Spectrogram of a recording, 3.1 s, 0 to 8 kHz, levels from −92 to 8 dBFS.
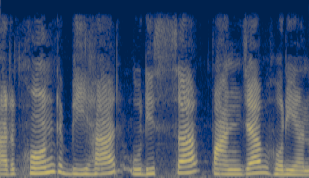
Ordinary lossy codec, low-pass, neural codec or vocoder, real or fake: none; 7.2 kHz; codec, 16 kHz in and 24 kHz out, 2.2 kbps, FireRedTTS-2 codec; fake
